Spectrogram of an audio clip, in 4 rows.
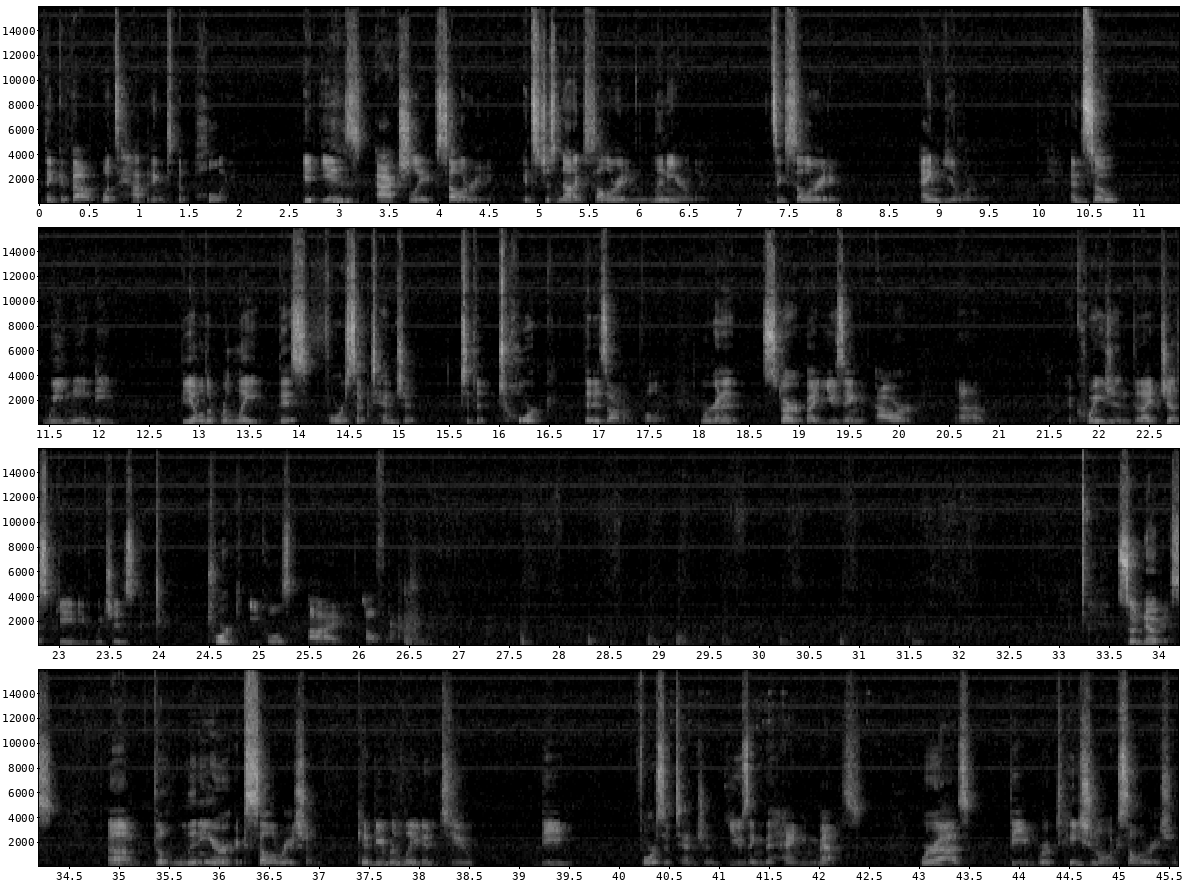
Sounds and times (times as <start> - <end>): Speech: 0.0 - 2.0, 2.6 - 6.7, 7.3 - 8.1, 8.8 - 9.6, 10.3 - 10.8, 11.4 - 12.2, 12.8 - 21.0, 21.7 - 23.8, 24.5 - 26.6, 33.6 - 38.6, 39.2 - 39.6, 40.2 - 45.5.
